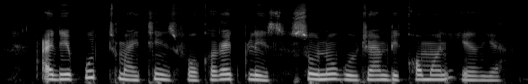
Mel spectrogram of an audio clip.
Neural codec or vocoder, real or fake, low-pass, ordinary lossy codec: none; real; 19.8 kHz; none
